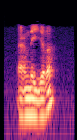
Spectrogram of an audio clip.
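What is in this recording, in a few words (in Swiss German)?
"ernejere", Alsatian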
